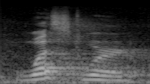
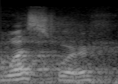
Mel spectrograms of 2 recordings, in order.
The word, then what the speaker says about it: Westward: Westward. It's not that hard to say. West and word, not Westworth.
